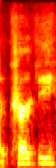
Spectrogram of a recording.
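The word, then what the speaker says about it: Circe: think i went with i called her quirky which is i think the greek pronunciation of her name and um i wanted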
